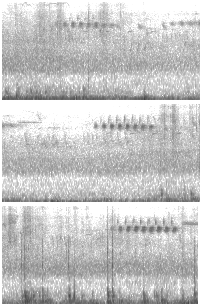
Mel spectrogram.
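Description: Outdoor ambience of wind rumbling on the microphone, with a small songbird singing a short trill of quick, evenly repeated high notes four times. A few soft knocks and rustles come through, most about eight seconds in.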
